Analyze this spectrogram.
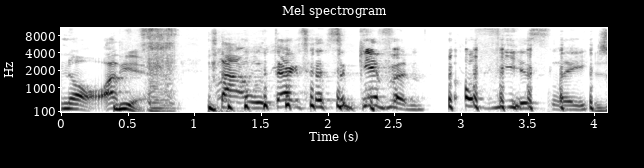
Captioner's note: laughs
